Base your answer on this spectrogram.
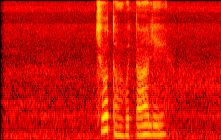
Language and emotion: Russian, sad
